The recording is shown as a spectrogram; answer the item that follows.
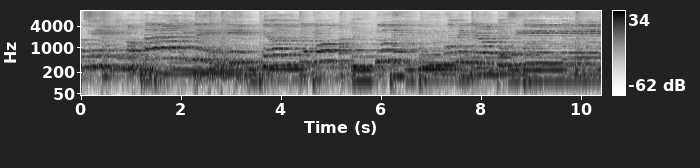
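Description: Live band performance: a woman singing a ballad into a microphone through a PA, with electric guitar and keyboard accompaniment, her notes held and sustained.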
